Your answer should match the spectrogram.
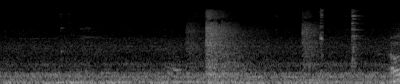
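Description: A fork clinking and scraping on a plate a few times, over the steady low hum of a dining room.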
